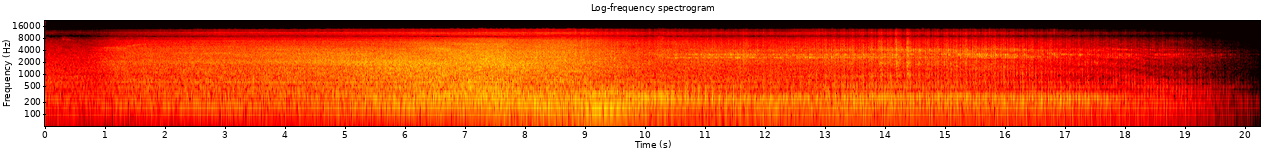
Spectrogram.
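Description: Bentley S3's 6.2-litre V8 engine running as the car is driven, with road noise. It grows louder over the first several seconds, holds, then fades out near the end.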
